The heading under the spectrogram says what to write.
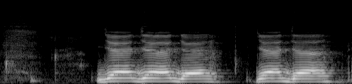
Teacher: Huruf jim tidak ada di hames. Jadi nafas tidak berjalan keluar. Berarti di sini jahr laju nafas tertahan.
